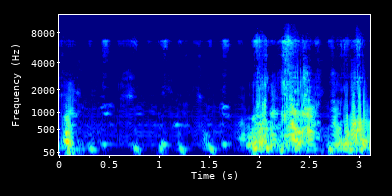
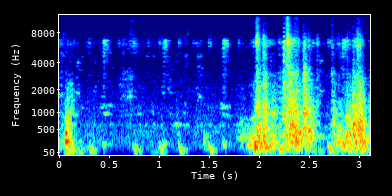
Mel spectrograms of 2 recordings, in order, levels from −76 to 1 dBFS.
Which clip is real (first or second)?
second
